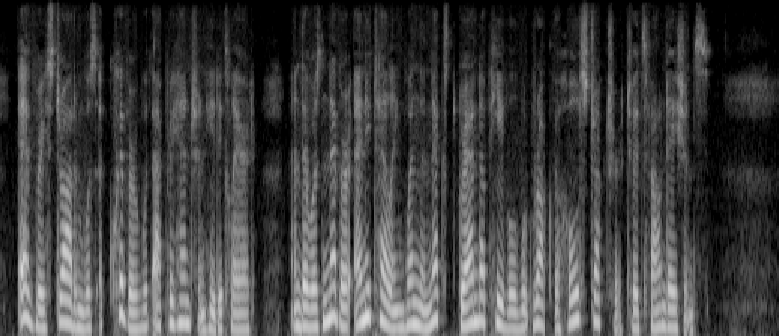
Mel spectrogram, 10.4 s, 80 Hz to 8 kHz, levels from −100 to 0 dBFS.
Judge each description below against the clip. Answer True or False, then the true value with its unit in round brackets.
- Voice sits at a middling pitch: True (170 Hz)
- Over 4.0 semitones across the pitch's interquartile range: True (4.5 semitones)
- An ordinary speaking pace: True (155 wpm)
